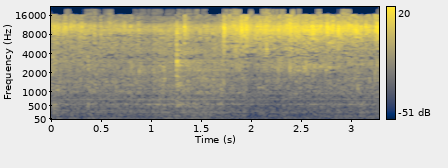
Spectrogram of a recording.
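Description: Fried onions going into a hot pan for Kerala-style chicken roast, a steady close sizzle of frying with faint stirring scrapes, no voices.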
